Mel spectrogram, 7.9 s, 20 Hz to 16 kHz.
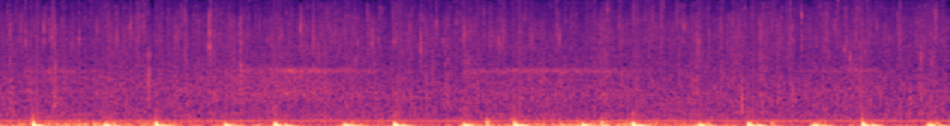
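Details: Soft, regular, slow heartbeat thumps at about 60 a minute with rain in the background, from a looped ASMR sleep-aid recording with soft breathing and rain ambience.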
